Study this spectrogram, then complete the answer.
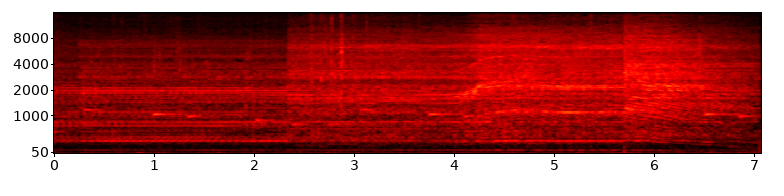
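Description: Electric mixer whipping eggs for a chocolate cake batter, a continuous whirring motor drone with shifting pitch as the beaters work, running steadily throughout without talk.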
